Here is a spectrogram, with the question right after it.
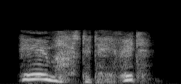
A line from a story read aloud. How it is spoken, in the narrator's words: she cried breathlessly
